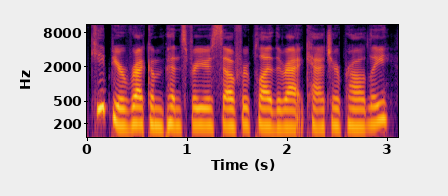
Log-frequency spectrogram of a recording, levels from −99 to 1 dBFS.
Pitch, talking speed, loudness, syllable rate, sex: 195 Hz, 175 wpm, -18 LUFS, 5.7 syllables/s, female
